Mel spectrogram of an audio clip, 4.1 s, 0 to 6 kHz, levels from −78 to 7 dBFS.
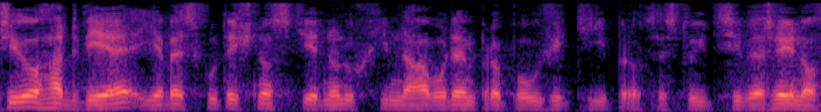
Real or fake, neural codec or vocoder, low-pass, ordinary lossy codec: real; none; 5.4 kHz; AAC, 32 kbps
